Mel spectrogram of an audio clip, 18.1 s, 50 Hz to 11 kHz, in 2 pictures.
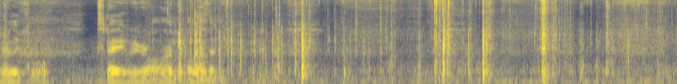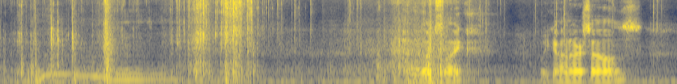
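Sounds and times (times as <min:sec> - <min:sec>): cardboard cracking and tearing: 0:09.3 - 0:12.7
person humming: 0:09.4 - 0:11.8.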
